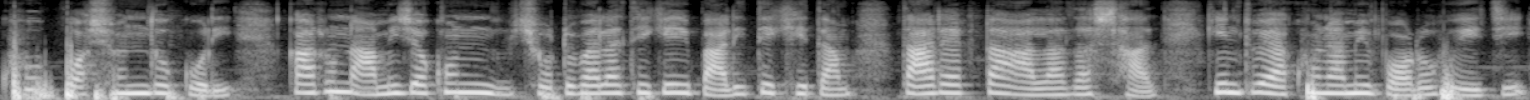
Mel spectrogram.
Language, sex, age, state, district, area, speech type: Bengali, female, 45-60, West Bengal, Purba Medinipur, rural, spontaneous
